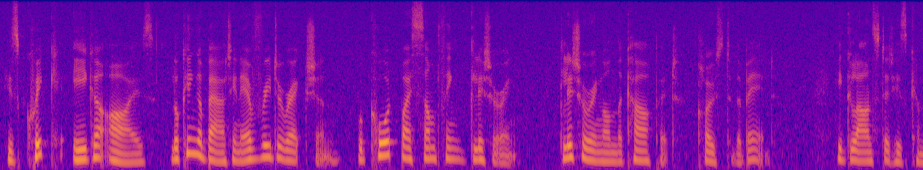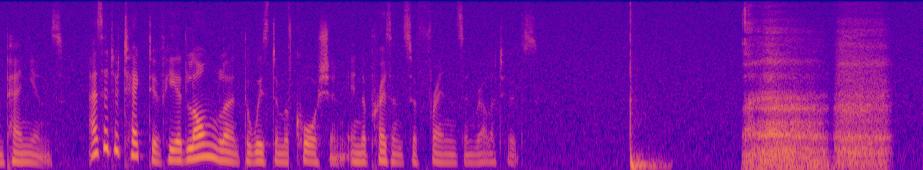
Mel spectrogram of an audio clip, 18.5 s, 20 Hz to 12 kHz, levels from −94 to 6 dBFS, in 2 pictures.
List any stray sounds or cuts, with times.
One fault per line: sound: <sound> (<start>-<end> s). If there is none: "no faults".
sound: thud (15.5-16.0 s)
sound: breath (16.6-18.2 s)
